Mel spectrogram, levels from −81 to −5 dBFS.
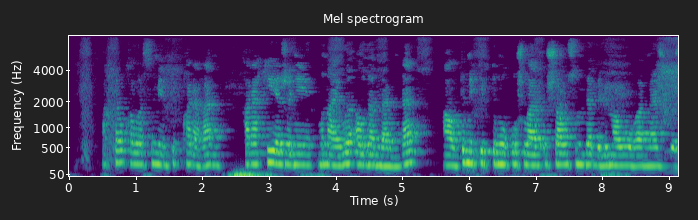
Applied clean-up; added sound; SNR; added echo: classical method WPE with log-MMSE.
